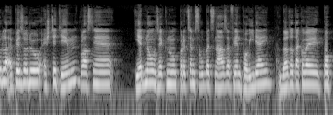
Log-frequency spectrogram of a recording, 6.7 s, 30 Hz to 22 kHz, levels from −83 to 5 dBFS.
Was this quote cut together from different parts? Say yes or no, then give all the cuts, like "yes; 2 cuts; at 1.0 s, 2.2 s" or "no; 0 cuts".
yes; 3 cuts; at 1.6 s, 4.0 s, 5.5 s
